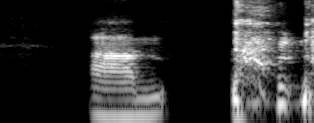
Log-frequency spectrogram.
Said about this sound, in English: still getting over my illness, too, so if I cough during this show.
